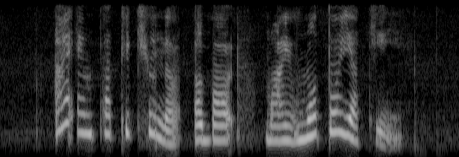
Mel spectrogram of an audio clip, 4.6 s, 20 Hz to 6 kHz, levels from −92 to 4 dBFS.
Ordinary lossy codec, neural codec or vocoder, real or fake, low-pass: none; codec, 44.1 kHz, 3.4 kbps, Pupu-Codec; fake; 5.4 kHz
